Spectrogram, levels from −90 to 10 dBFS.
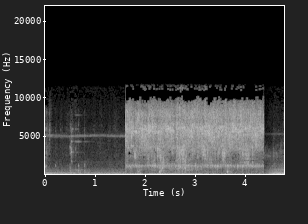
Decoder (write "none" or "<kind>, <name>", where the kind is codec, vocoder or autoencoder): none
